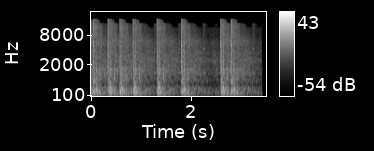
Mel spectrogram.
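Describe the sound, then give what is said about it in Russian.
A rapid series of grenade explosions across the width of a road in battle: many sharp, loud blasts in quick succession, each with a booming burst and a short decaying rumble. “Одна за другой во тьму улетали гранаты, и по всей ширине дороги пошла серия взрывов.”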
